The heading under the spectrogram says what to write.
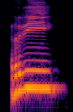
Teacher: র অক্ষরের নিচে জের হলে চিকুন করে পড়তে হবে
